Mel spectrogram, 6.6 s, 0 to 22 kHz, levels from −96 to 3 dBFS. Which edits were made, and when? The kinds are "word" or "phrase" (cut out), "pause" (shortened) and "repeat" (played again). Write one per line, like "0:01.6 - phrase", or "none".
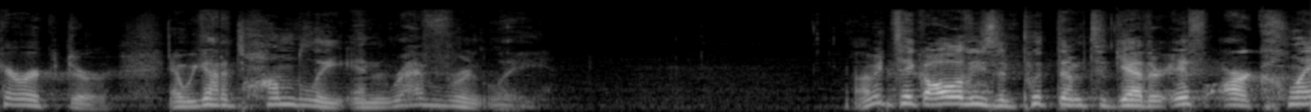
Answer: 0:01.2 - word
0:04.4 - word
0:05.0 - word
